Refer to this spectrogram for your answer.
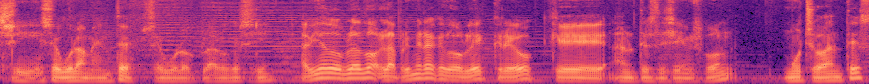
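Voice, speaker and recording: Over music in the background, a man with a very deep, low pitch talks in a relaxed tone at a moderate pace, his pitch swinging very widely. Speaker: voice actor. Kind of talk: interview answer. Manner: relaxed, conversational.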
